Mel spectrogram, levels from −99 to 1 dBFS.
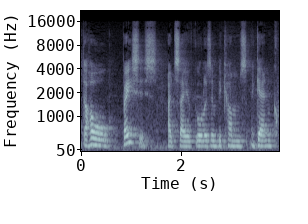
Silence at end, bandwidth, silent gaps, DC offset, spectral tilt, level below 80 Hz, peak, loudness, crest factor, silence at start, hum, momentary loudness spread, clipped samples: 0 s; 16.5 kHz; none; under 0.1%; -4 dB/octave; -60 dBFS; -10 dBFS; -28 LUFS; 18 dB; 0 s; none; 6 LU; under 0.1%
